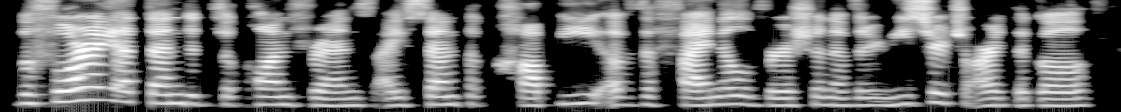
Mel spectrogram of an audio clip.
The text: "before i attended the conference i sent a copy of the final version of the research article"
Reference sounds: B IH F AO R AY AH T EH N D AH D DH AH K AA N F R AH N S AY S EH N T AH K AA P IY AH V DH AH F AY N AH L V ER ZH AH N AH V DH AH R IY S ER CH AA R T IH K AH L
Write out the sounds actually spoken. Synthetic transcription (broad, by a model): B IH F AO R AY AH T EH N D AH D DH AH K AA N F R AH N S AY S EH N T AH K AA P IY AH V DH AH F AY N AH L V ER SH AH N AH V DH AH R IY S ER CH AA R T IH K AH L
